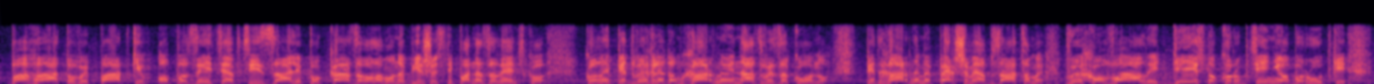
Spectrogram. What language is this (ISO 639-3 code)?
ukr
